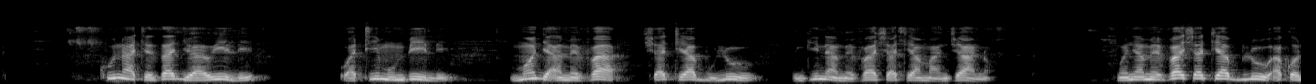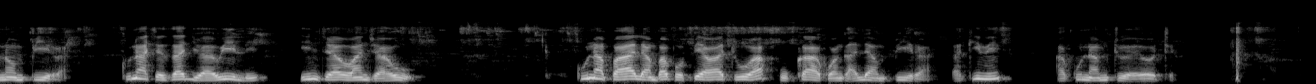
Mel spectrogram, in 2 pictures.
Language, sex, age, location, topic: Swahili, male, 18-24, Mombasa, government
